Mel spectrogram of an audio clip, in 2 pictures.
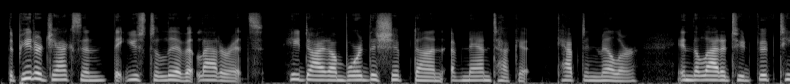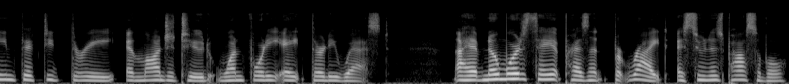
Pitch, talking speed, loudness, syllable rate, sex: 190 Hz, 180 wpm, -21 LUFS, 5.1 syllables/s, female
